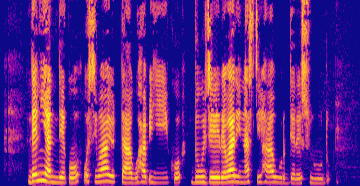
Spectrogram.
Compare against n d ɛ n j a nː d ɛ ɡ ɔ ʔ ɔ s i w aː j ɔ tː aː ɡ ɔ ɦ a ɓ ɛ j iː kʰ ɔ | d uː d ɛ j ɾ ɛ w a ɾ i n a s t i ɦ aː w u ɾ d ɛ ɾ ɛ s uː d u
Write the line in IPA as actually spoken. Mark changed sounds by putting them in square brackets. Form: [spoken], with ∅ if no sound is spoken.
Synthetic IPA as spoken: n d ɛ n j a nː d ɛ ɡ ɔ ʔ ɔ s i w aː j ɔ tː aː ɡ ɔ ɦ a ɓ [i] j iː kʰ ɔ | d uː [d͡ʒ] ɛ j ɾ ɛ w a ɾ i n a s t i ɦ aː w u ɾ d ɛ ɾ ɛ s uː d u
